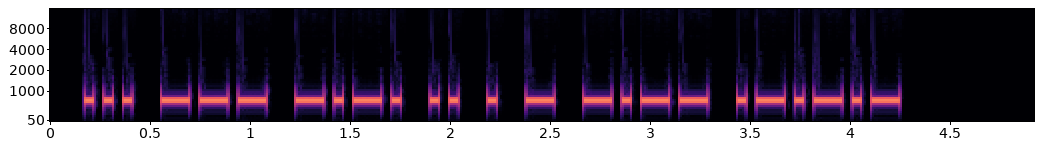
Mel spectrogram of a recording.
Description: Morse code, heard as a keyed tone, about 25 wpm, 700 Hz. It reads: SOCIETY.
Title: Sentences from Top 1000 Words - Review Part 6 - 25wpm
